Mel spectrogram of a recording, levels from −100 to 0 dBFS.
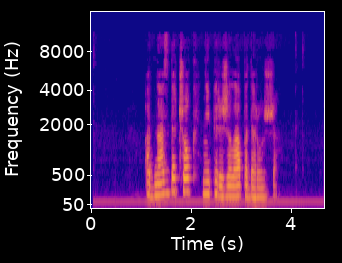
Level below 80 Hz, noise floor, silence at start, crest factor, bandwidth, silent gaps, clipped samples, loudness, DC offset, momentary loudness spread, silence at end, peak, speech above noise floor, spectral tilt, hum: -58 dBFS; -60 dBFS; 1.1 s; 20 dB; 11.5 kHz; none; under 0.1%; -30 LUFS; under 0.1%; 9 LU; 0.95 s; -12 dBFS; 31 dB; -6.5 dB/octave; none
